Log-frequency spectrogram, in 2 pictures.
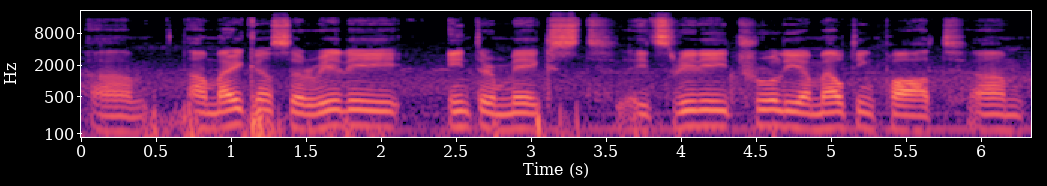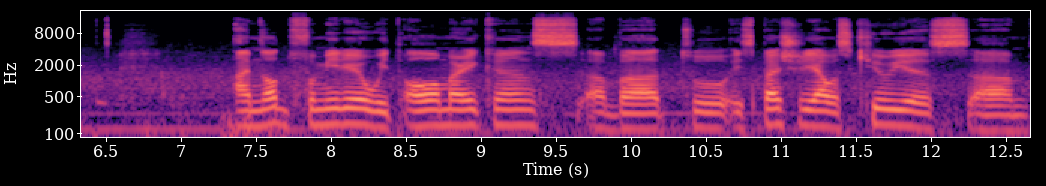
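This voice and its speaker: A man from Bulgaria, whose first language is Bulgarian, talks slowly and thoughtfully, filling his pauses with "um". His voice is mellow and dark, at a middling pitch. He is recorded outdoors, with faint traffic behind him. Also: fairly even intonation. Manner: slow, thoughtful, many "um" pauses. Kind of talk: casual talk to camera.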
